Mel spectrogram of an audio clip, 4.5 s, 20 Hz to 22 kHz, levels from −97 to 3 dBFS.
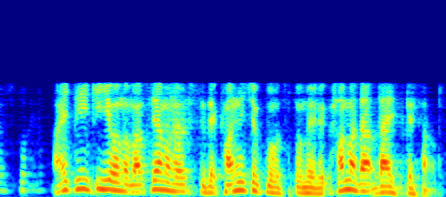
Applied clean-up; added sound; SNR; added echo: neural mask model DeepFilterNet 3.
